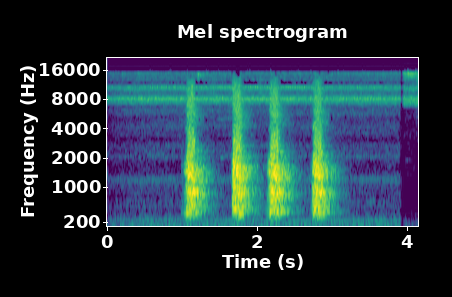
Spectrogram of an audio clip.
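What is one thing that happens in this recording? A dog barks four times close by.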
